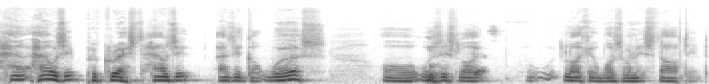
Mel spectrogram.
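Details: Adult male speaker; ordinary speech.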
